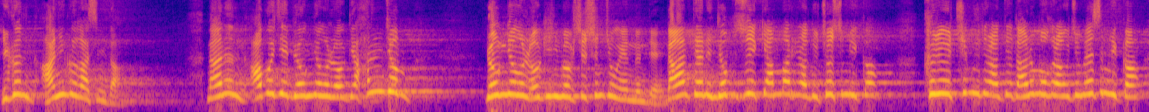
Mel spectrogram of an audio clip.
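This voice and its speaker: A preacher acting out an indignant elder son. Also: male voice, very high-pitched, a little fast, pitched above the performer's own voice. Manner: protesting, raised and insistent. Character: resentful elder son, grown man, indignant. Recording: long reverb of a church hall.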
